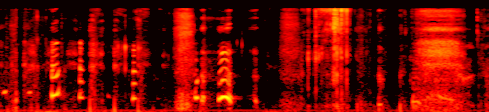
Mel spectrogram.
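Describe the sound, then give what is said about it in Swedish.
Potato crisps crunch and are chewed close up during a quiet ASMR-style tasting. The bites come as soft, irregular crackles at low volume, with a few sharper snaps among them. “Okej, det där var första chipset. Ja. Nu kommer jag äta det andra.”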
